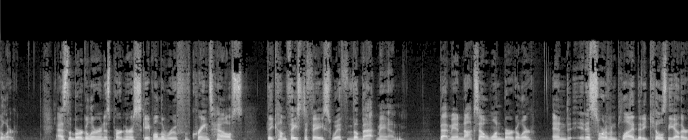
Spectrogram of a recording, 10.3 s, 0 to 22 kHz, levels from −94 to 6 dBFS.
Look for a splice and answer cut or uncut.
uncut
